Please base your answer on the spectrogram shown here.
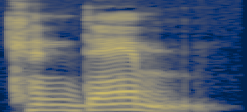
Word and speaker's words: condemn: The letter N is normally not pronounced when it's after the letter M at the end of a word. Some example words are column, autumn, solemn, condemn, hymn.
